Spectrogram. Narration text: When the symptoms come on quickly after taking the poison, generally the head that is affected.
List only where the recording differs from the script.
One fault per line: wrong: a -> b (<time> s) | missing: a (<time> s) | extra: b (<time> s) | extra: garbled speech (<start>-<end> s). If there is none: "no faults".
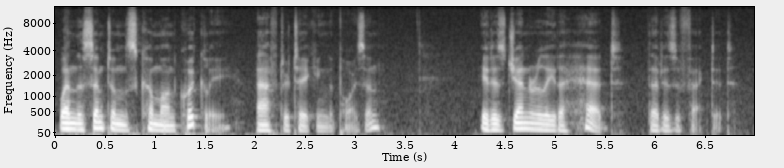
extra: it is (4.2 s)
